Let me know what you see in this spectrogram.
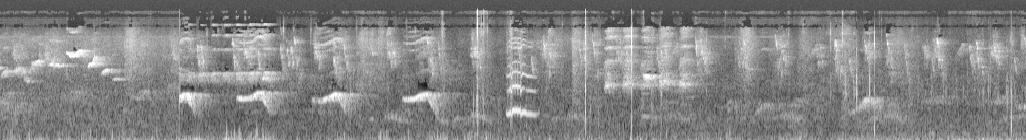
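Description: Birds chirping and calling: a series of short repeated call notes, about one a second for several seconds, among higher twittering.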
